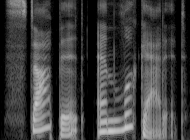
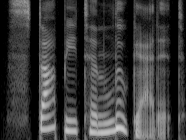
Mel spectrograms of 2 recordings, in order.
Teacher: The P jumps to the I, the T jumps to the A, the K jumps to the A, the T jumps to the I.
